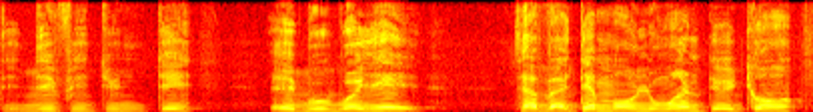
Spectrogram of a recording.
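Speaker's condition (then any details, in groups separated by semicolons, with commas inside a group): Cerebral palsy; birth injury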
